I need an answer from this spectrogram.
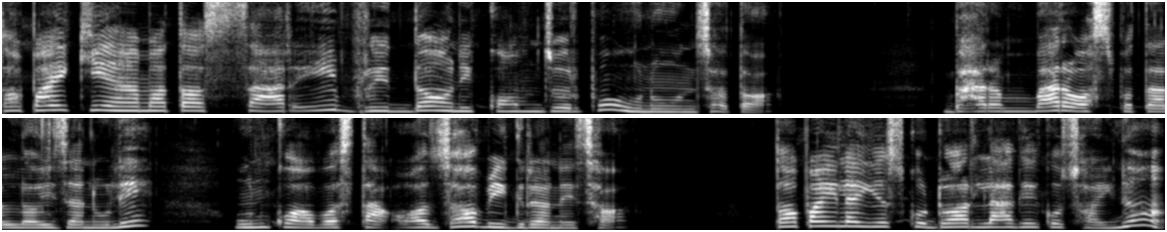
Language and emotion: Nepali, fearful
